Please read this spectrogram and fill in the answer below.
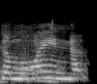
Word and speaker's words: Des Moines: Des Moines. All right. Des Moines. The S is silent.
